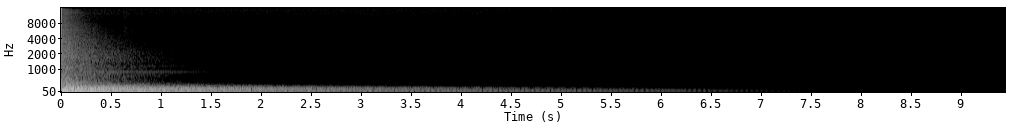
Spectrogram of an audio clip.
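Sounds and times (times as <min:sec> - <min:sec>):
concert bass drum roll: 0:00.0 - 0:02.1.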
